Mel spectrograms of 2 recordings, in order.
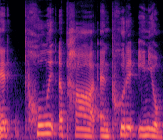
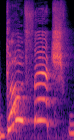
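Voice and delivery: yelling. Shown as a demonstration. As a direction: shout it across the park. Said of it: "and yell".

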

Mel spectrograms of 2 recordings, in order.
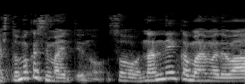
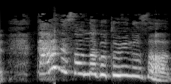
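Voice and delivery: much higher, louder crying protest; tearful wail; 6 dB louder, much faster than usual. Retold or imitated. Crying friend wails at Lisa, high and loud. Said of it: "友達がボロボロ泣き始めて".

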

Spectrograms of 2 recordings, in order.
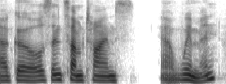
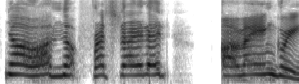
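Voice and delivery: put-on angry kid shouting; 12 semitones higher, slower than usual. Dad imitating an upset daughter's angry shout. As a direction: yell it back like a furious little girl. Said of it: "And they're gonna go".

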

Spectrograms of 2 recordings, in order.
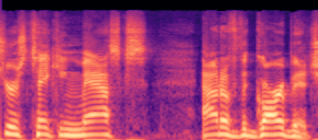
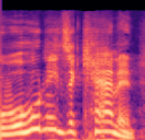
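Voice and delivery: higher, scoffing "who needs a cannon?"; a mocking imitation of gun-control advocates, higher; mocking dismissive quote; 8 semitones higher than usual. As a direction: mimic a smug opponent. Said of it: "they'll turn around and go".

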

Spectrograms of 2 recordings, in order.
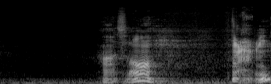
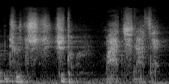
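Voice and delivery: hushed urgent whisper; 7 semitones lower, faster than usual. Acted. Servant stops master in hushed haste.

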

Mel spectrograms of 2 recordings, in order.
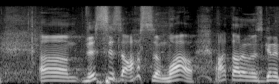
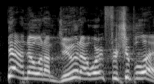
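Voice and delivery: imitated irritated, higher-pitched comeback; frustrated retort; 7 semitones higher, faster than usual. Repairman to the doubting customer, mock frustrated. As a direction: act out a touchy, defensive repairman. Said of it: "he's pretty frustrated".

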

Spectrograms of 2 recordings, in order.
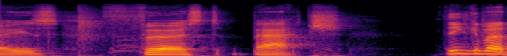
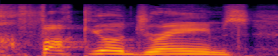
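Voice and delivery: drawn-out, higher action-hero taunt; slowly crush someone with the line; Vin Diesel; 5 semitones higher, 4 dB louder, much slower than usual. Retold or imitated. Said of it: "Vin Diesel just goes".

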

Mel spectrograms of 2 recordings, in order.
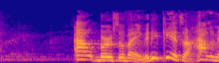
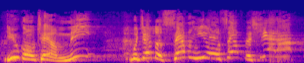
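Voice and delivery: indignant shout; 9 semitones higher than usual. Real, not acted. Indignant at a rude child.

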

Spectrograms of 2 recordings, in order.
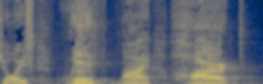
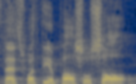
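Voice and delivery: usual speaking voice

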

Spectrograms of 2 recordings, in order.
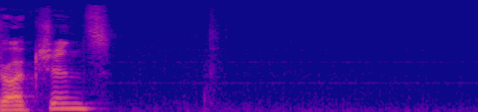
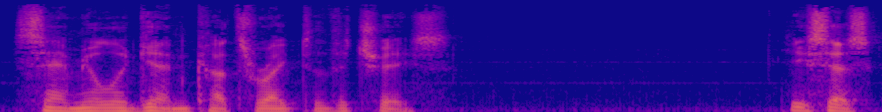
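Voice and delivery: ordinary talk, nothing marked

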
